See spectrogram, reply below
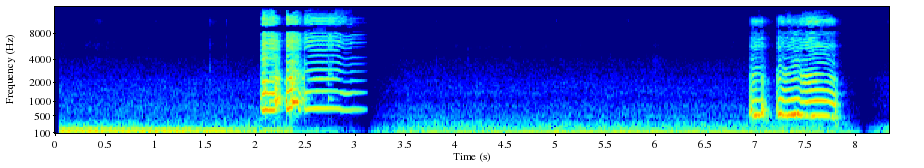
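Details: Young roosters crowing, two short harmonic crows about five seconds apart, each breaking off abruptly after under a second, over a steady low rumbling hum.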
